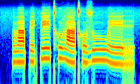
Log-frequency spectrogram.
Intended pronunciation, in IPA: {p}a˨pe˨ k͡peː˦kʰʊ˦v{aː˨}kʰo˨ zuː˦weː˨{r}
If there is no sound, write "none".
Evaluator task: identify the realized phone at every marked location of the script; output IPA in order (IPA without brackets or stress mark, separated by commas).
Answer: β, aː˨, r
